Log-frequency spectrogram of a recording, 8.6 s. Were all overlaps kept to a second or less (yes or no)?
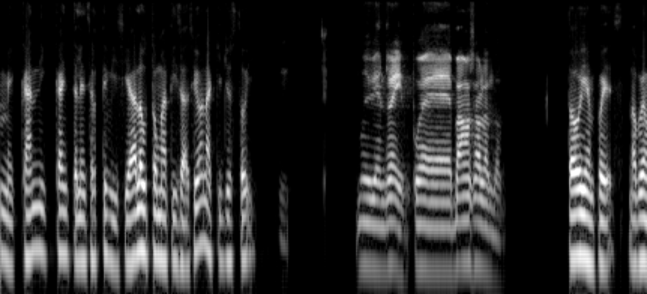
yes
